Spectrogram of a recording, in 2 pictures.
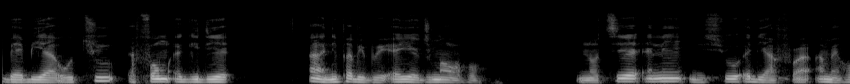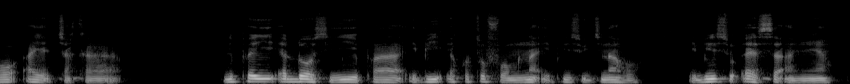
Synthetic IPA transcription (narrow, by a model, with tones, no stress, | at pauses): bæː˨bi˨a˨wʔɔ˨tʰu˦ɛ˨fɔ̃˦mæ̰˨ɡi˦dɪ˦ɛ˦ | a˨nĩ˦pʰa˦be˨bɾe˨ʔɛ˦jɛ˦æ˨d͡ʑᶣu˦mã˦wɔ˨ɦɔ˦˨ | nɔ̃˨tʰɪ˦ɛ˦ʔnɪ̃˦n̩˨su˦o˦ʔæ˦di˨a˨fɾa̰˦ʔa˦mɛ̃˨ɦɔ˦a˦jɛ̰˨t͡ɕʰa˨kʰa̰ː˨˦ | nĩ˦pʰa˦ji˦ʔɛ˦dɔ˦˨sji˦e˨pʰaː˦˨e˨bi˦ʔɛ˦kʰʊ˦tʰʊ˦fɔ̃˨mnã̰˨ʔe˨bi˦n̩˦sʊ˦d͡ʑi˦nã˦ɦɔ˦ | e˨bi˦n̩˦sʊ˦ʔɛ˦˨sa̰˦ʔa˨ɲɪ̃˨ã˦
